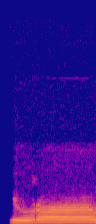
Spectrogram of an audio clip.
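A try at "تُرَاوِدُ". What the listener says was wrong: Tuh. Betul, bukan you. Tuh.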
